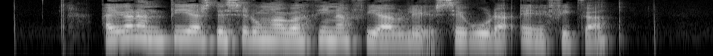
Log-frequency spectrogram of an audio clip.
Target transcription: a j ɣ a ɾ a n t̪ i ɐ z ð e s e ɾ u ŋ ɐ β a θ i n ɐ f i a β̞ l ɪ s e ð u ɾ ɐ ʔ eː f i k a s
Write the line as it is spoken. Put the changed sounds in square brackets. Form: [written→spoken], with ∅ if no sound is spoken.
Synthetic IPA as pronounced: a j ɣ a ɾ a n t̪ i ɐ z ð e s e ɾ u ŋ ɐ β a θ i n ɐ f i a β̞ l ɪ s e [ð→ɣ] u ɾ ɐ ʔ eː f i k a [s→θ]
